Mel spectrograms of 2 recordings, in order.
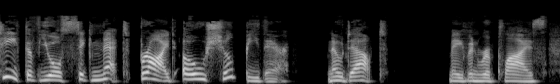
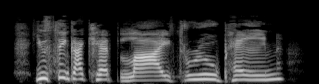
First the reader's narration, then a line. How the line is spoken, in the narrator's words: He snarls, his voice thundering through the room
